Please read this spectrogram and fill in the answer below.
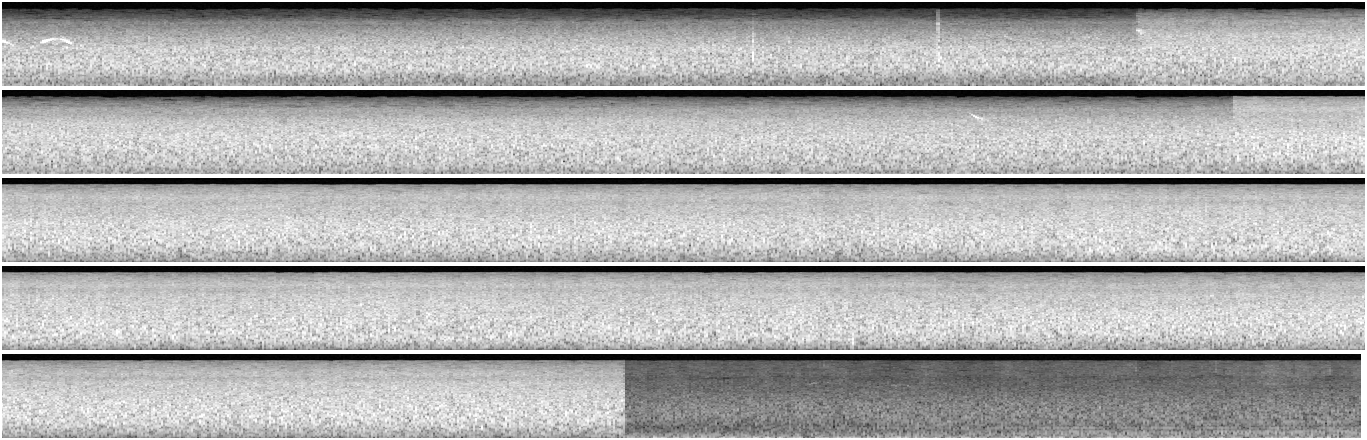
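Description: Fast mountain stream rushing steadily over rocks, a constant roar of white water. Near the end it drops away sharply to a much quieter background.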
